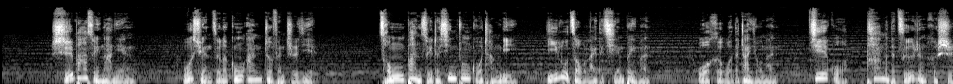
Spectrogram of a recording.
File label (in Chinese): 男 旁白; 选择公安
